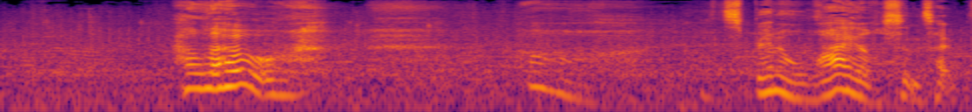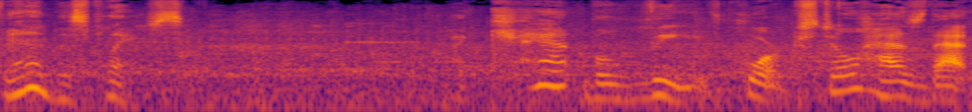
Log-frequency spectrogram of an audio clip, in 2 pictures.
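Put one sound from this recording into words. A young woman speaks in a friendly, lively way.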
